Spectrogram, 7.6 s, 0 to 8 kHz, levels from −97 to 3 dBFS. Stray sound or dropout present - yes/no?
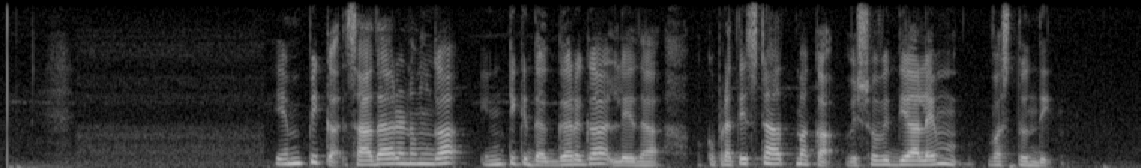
no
